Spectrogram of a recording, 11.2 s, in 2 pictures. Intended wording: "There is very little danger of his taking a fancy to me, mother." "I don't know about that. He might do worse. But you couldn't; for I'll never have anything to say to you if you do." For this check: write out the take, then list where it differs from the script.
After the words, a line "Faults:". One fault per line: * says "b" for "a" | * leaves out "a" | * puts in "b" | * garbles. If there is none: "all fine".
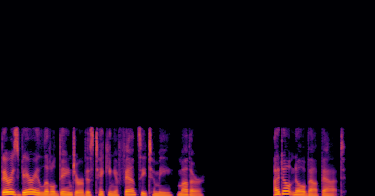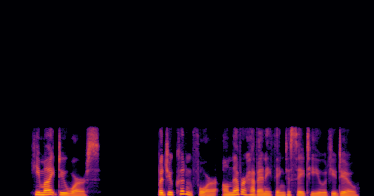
"There is very little danger of his taking a fancy to me, mother." "I don't know about that. He might do worse. But you couldn't; for I'll never have anything to say to you if you do."
Faults:
all fine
